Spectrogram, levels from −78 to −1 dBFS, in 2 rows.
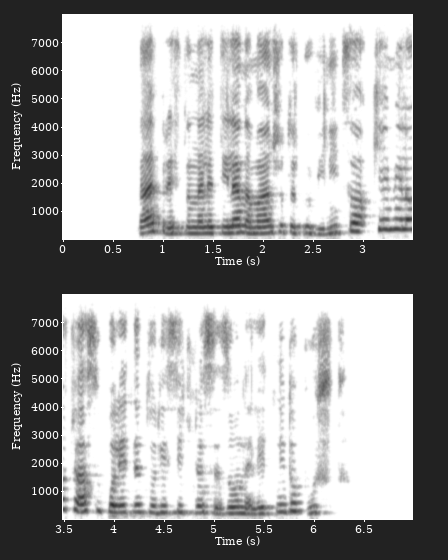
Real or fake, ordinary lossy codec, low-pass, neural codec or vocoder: real; Opus, 32 kbps; 7.2 kHz; none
